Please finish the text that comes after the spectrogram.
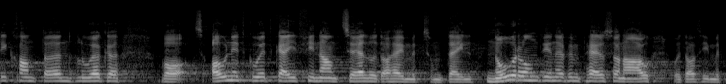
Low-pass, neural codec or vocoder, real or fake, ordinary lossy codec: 14.4 kHz; none; real; none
